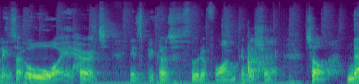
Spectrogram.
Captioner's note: knocks wood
